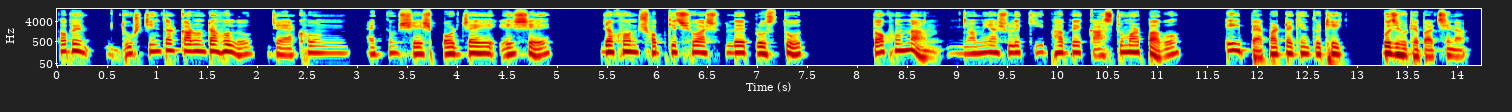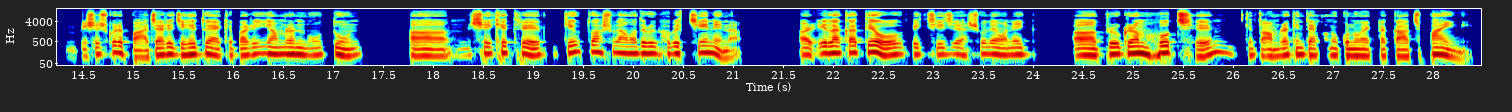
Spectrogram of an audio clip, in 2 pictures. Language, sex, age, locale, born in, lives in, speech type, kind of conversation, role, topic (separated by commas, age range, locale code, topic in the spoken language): Bengali, male, 30-34, bn-BD, Bangladesh, Finland, conversation, advice, user, আমি কীভাবে আমার স্টার্টআপের জন্য দ্রুত ও কম খরচে প্রথম গ্রাহক আকর্ষণ করতে পারি?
